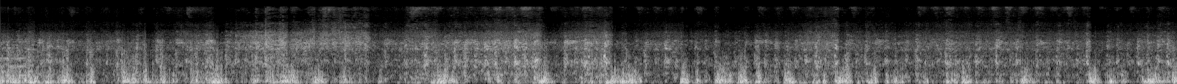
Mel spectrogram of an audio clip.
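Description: Passenger train wheels running over the rails at speed, a continuous rattle and clatter of rapid, uneven knocks, heard from an open carriage window.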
